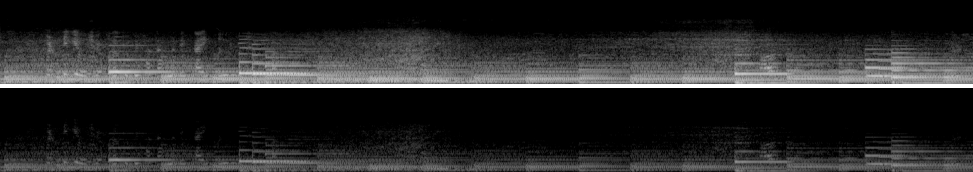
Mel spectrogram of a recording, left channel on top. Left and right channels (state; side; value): quieter; right; 19.5 dB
